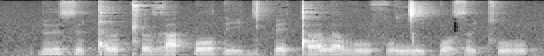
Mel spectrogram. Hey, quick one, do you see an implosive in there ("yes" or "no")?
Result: yes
